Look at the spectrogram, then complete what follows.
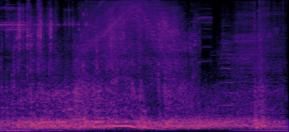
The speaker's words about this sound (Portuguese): Todos estavam prestando atenção nas duas, até que um grande rangido tomou o som do ambiente.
